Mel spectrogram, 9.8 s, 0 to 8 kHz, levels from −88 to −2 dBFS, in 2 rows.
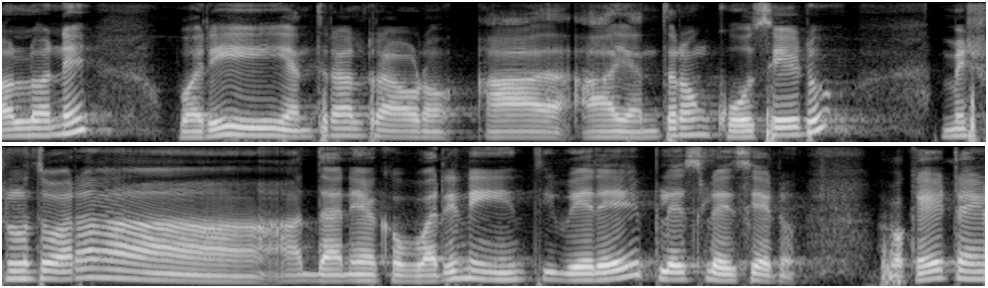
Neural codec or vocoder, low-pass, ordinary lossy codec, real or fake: none; none; none; real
